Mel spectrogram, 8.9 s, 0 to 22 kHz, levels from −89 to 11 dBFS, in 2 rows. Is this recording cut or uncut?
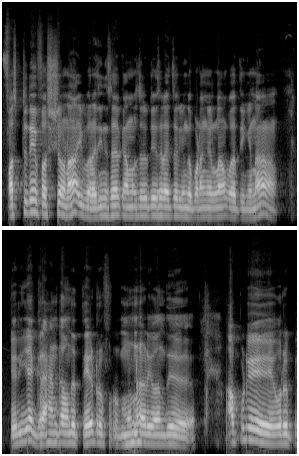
uncut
